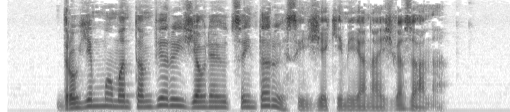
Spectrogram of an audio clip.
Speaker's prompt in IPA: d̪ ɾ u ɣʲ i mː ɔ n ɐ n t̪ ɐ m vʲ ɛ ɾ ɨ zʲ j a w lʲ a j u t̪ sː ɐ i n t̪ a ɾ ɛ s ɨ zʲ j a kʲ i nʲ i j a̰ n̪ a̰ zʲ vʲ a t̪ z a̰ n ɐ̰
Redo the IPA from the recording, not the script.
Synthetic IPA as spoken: d̪ ɾ u ɣʲ i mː ɔ m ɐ n t̪ ɐ m vʲ ɛ ɾ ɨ zʲ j a w lʲ a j u t̪ sː ɐ i n t̪ a ɾ ɛ s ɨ zʲ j a kʲ i mʲ i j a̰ n̪ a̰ zʲ vʲ a z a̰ n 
